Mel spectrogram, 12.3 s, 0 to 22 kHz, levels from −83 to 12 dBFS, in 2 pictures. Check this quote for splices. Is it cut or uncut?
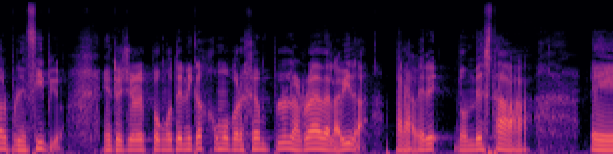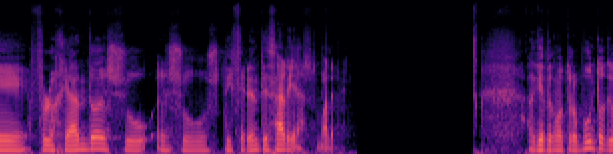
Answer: uncut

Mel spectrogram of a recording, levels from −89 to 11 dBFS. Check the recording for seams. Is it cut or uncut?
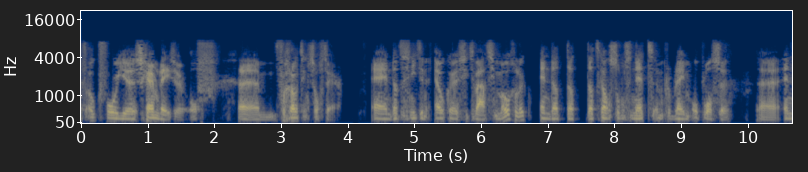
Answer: cut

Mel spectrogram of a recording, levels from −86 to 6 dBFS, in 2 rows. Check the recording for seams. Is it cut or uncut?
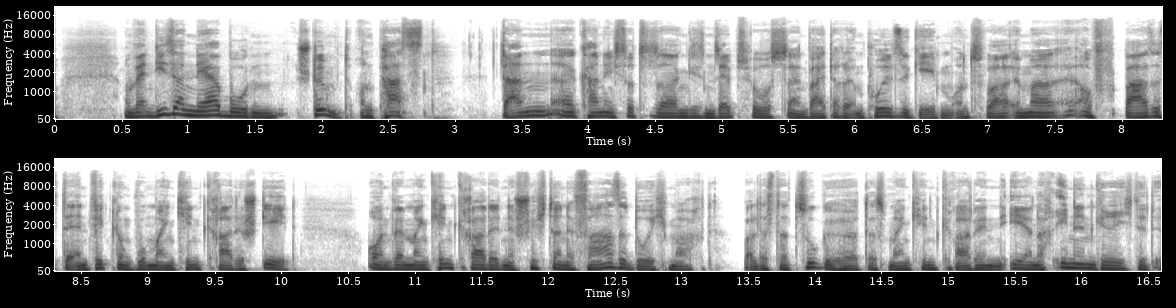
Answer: uncut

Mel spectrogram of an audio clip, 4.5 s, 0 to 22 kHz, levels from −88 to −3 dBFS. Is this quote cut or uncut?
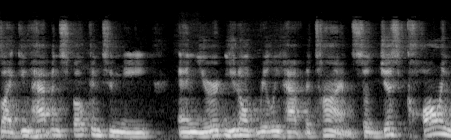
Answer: uncut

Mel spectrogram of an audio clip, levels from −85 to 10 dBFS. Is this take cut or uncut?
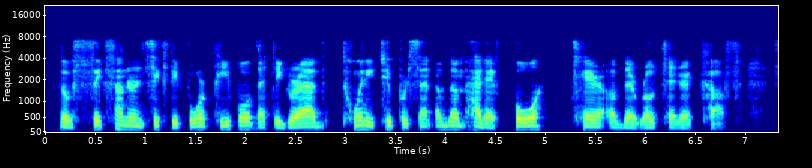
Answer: cut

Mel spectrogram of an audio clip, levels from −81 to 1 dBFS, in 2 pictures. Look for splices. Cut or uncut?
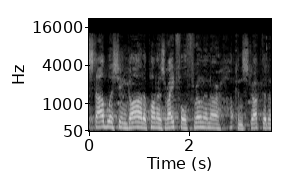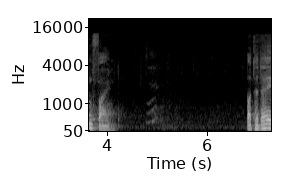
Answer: cut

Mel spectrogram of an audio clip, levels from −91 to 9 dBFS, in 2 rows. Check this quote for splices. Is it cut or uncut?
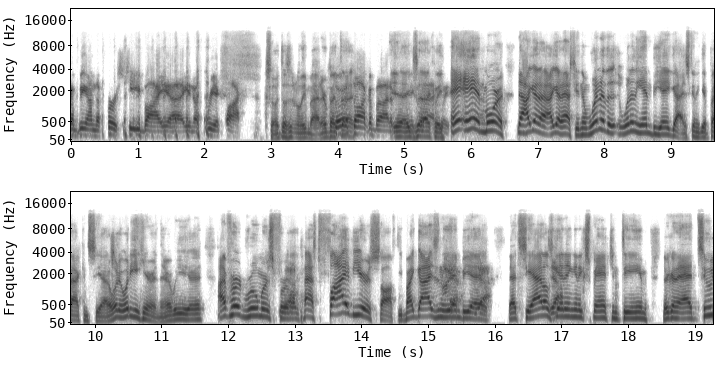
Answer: cut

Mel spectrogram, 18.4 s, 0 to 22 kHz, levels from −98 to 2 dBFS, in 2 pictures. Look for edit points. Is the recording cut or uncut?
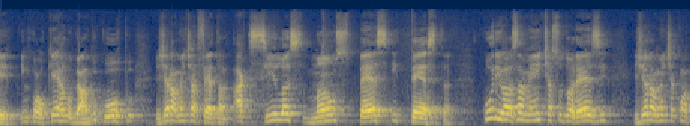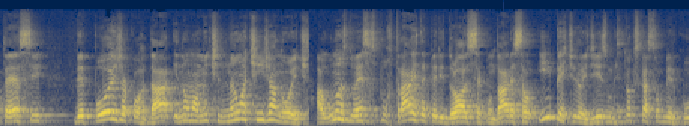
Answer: cut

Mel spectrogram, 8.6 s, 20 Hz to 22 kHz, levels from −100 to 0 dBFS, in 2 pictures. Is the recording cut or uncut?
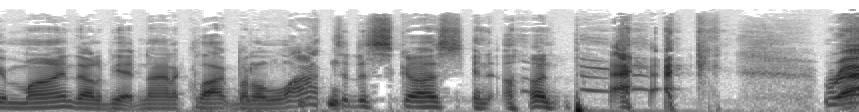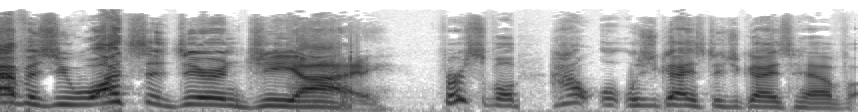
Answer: cut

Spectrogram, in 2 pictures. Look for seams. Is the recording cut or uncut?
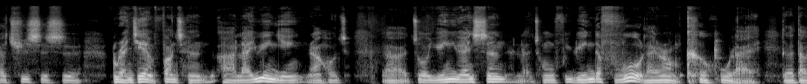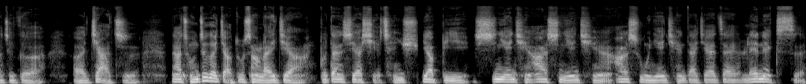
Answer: cut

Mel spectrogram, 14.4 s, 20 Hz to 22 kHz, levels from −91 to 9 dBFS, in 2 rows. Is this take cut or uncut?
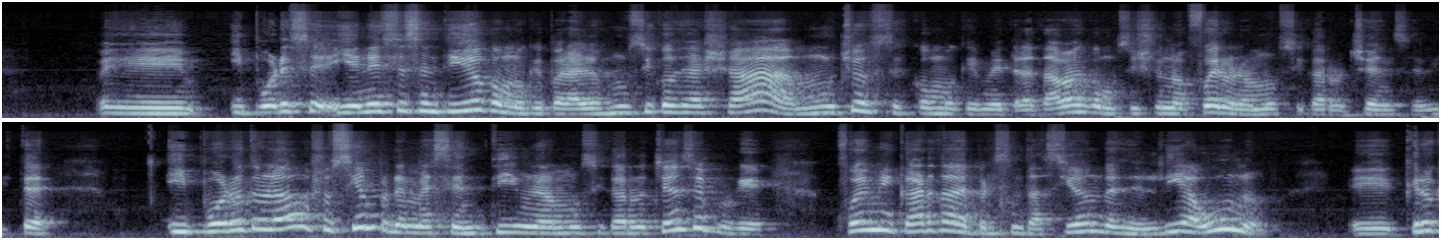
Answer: cut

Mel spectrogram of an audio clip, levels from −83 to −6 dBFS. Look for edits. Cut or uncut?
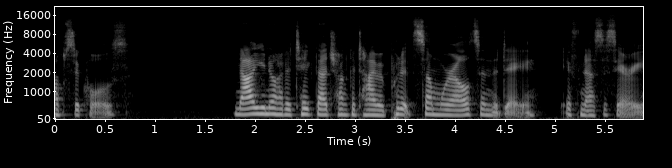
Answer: uncut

